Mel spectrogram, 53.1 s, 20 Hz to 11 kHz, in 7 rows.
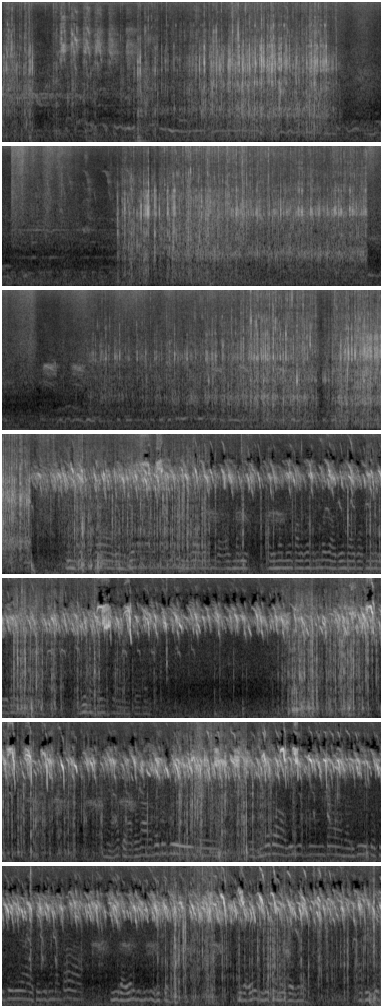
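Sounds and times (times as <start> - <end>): chicks cheeping: 0.0 - 6.9, 8.2 - 14.9, 16.0 - 53.0
dense crackling rustle: 0.0 - 9.0, 9.7 - 53.0
birds chirping and calling: 0.0 - 53.0.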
